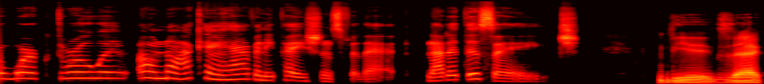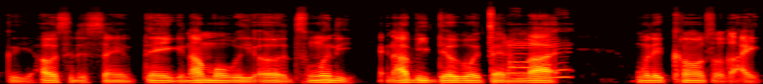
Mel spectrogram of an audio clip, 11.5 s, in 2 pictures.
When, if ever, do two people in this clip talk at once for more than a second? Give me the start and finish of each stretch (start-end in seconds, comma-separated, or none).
none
